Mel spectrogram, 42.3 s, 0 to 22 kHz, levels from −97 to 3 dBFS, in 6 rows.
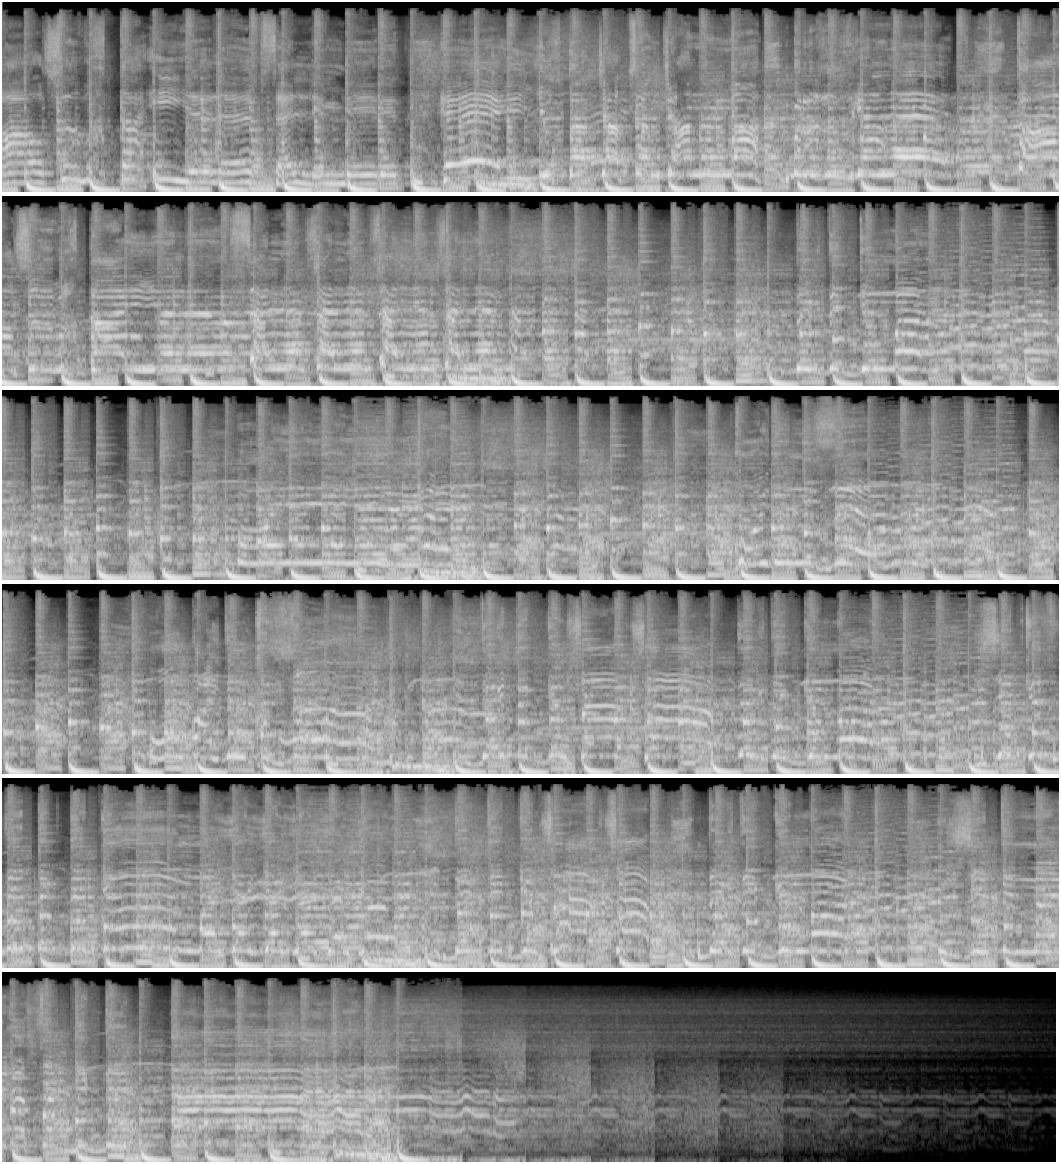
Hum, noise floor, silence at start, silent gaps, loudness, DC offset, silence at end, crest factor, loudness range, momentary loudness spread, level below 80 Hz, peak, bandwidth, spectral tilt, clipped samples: none; -65 dBFS; 0 s; none; -12 LUFS; under 0.1%; 2.7 s; 12 dB; 2 LU; 3 LU; -18 dBFS; 0 dBFS; 19.5 kHz; -4 dB/octave; under 0.1%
